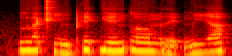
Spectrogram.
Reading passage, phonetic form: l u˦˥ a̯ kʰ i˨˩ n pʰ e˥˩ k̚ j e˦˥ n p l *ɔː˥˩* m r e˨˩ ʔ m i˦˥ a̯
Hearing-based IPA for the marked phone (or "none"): ɔː˧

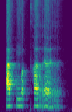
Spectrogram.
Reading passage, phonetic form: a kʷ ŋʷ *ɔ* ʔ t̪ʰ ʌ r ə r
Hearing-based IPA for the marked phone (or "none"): ʌ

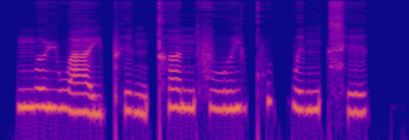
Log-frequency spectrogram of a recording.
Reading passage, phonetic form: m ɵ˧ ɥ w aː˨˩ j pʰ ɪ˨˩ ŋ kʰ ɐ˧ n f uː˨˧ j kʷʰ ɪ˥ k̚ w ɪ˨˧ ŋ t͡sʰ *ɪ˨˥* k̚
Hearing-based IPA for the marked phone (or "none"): ɪ˨˥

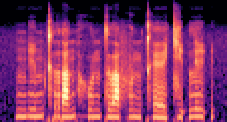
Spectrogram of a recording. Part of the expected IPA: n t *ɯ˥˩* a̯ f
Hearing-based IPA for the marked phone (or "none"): ɯ˧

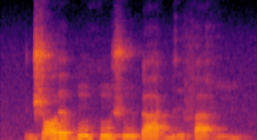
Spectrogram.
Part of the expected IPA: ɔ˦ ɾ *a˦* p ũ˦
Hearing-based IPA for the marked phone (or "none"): ə˦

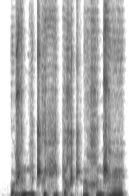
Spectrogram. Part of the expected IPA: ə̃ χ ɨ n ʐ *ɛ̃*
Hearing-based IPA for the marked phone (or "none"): ɛ̃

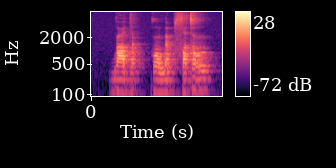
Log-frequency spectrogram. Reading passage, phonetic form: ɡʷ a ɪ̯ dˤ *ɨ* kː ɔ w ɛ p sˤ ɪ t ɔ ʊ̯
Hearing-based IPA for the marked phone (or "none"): ə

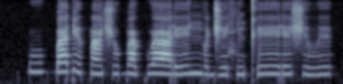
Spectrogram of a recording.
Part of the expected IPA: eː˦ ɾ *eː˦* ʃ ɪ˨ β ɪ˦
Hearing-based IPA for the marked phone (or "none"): e˦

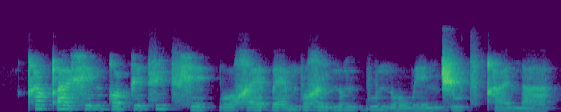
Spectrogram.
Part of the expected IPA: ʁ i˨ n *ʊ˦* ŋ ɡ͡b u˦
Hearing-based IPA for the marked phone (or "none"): ʊ˦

